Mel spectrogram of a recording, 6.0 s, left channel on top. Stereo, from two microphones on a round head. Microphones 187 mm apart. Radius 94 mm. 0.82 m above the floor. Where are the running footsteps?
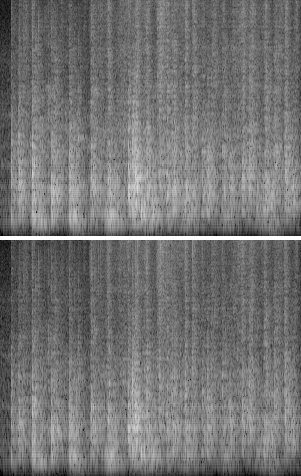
5° left (ahead or behind), 1.7 m; by 5.9 s 65° right (ahead or behind), 3.5 m.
